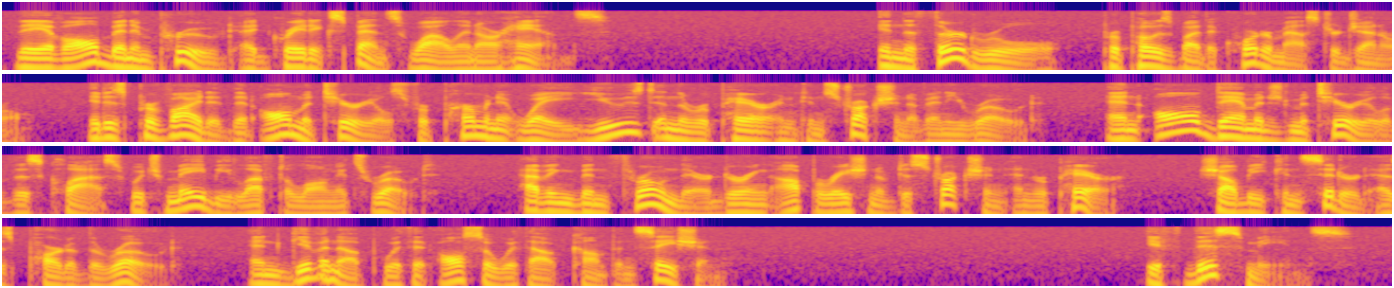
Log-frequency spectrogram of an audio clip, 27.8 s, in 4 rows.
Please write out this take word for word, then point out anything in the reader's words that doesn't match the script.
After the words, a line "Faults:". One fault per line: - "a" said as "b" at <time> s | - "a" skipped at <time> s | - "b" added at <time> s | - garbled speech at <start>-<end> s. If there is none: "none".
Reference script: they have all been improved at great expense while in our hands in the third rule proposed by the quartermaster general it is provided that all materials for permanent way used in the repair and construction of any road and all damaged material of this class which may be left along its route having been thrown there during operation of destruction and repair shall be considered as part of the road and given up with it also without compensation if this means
they have all been improved at great expense while in our hands in the third rule proposed by the quartermaster general it is provided that all materials for permanent way used in the repair and construction of any road and all damaged material of this class which may be left along its route having been thrown there during operation of destruction and repair shall be considered as part of the road and given up with it also without compensation if this means
Faults:
none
